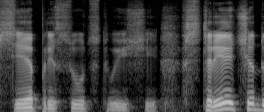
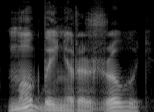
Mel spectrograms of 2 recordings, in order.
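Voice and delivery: satisfied purr; 7 semitones lower, 3 dB quieter than usual. A narrator's reading. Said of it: "удовлетворённо мурлыкнул".

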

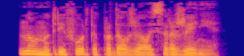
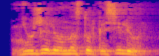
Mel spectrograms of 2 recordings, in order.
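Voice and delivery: lightly voiced stunned question, pitched up; stunned disbelief; 8 semitones higher than usual. A narrator's reading. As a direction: ask it in shocked disbelief. Hero's stunned inner thought.

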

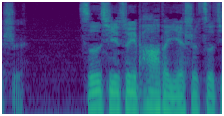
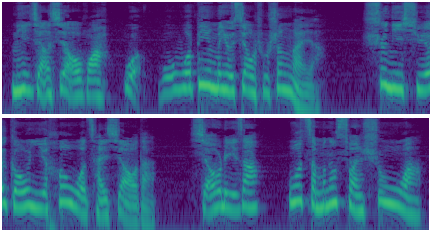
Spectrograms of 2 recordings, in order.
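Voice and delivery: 戏谑口气; 8 dB louder than usual. Acted. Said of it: "用一种戏谑的口气".

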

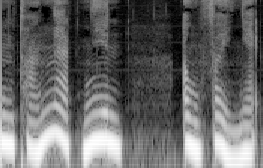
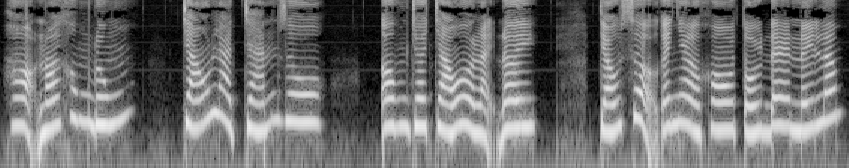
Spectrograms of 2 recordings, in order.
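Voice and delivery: put-on much higher, softer, tearful child; crying; 8 semitones higher, 5 dB quieter than usual. A narrator's reading. Puppet boy cries and begs to stay out of the shed. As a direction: speak through tears, pleading. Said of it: "Chán Rô khóc và nói".

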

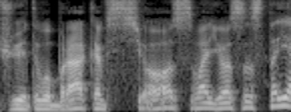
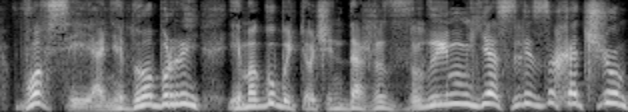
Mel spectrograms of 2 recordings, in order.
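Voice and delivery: angry protest that jumps much higher on «захочу»; in a temper; 6 semitones higher, 3 dB louder than usual. Acted. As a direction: snap back, rising into a cry. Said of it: "Орган в сердцах". (в сердцах, с возмущением)

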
